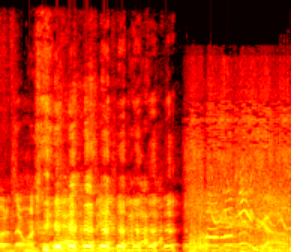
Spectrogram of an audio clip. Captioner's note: laughter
